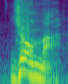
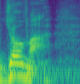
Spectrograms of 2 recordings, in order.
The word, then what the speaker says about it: Jaume: Joma. It's actually a Catalan name. This is from Joma. Jaume.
